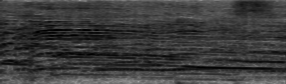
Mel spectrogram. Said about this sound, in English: Everyone is booing her.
